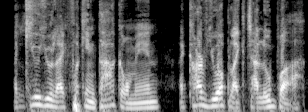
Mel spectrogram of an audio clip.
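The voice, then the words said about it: Exaggerated put-on Mexican accent. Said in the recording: “My Mexican accent is ridiculous.”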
